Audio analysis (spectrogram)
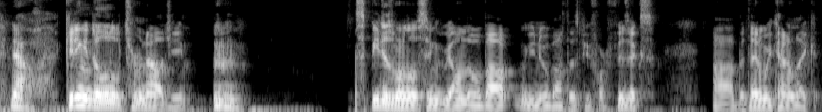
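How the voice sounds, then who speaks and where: A man's voice: fairly low pitch, darkish tone. A man who is a physics teacher, giving a casual live-streamed exam review while stuffy from a cold, rambling with fillers and restarts. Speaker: high school physics teacher. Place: home, recording a YouTube live stream.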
